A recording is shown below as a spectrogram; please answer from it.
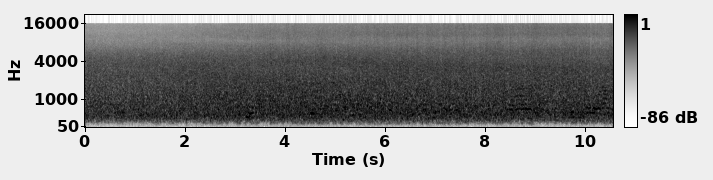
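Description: A rocky stream rushing steadily over boulders and shallow cascades: a continuous, even rush of water.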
